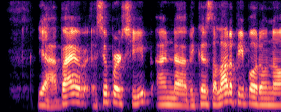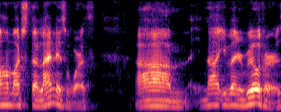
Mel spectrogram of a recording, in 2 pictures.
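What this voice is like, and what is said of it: Speaker's own strange accent. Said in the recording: “I just negotiate very hard using my strange accent.”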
